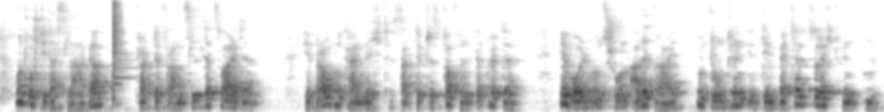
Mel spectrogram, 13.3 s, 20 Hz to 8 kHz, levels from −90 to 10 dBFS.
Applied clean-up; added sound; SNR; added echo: classical method WPE with log-MMSE.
